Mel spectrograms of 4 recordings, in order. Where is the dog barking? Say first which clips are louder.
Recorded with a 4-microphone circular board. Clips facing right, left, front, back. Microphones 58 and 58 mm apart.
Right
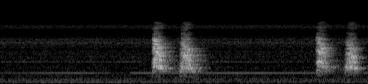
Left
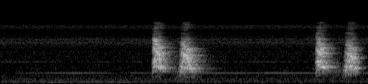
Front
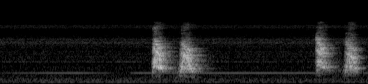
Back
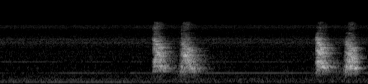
Left 2 dB, front 6 dB; straight ahead, 0.7 m; by 3.6 s 100° left, 1.6 m.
